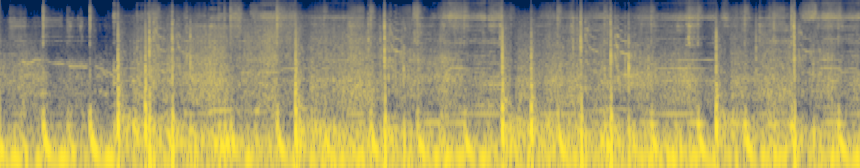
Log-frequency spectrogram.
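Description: Aerial fireworks shells bursting in a rapid, irregular run of sharp bangs, several a second, over a continuous low rumble, with music playing along.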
